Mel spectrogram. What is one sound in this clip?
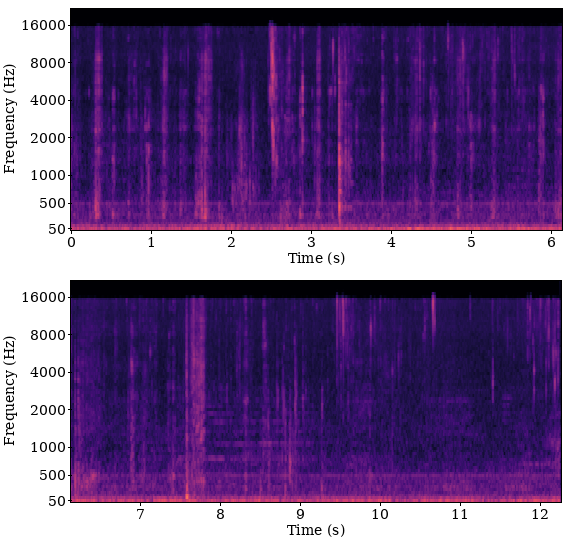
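Fingers squish and mash soft rice close up.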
